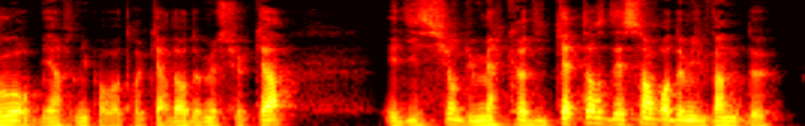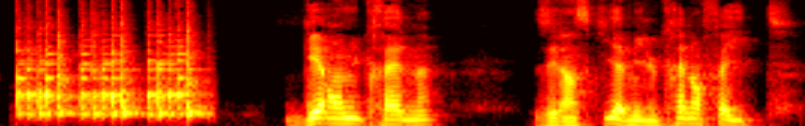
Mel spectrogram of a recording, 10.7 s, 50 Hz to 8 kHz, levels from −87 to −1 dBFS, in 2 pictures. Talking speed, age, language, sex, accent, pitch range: 130 wpm, 40-59, French, male, French, 85-110 Hz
